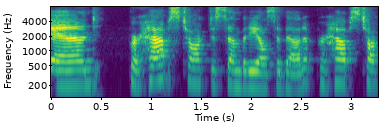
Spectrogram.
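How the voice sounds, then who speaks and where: Speaking at a fairly quick pace, a woman has a bright, sharp tone at medium pitch, on a very clean recording with a silent background. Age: 70s. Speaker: humor writer and speaker. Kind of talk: interview conversation. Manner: animated.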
